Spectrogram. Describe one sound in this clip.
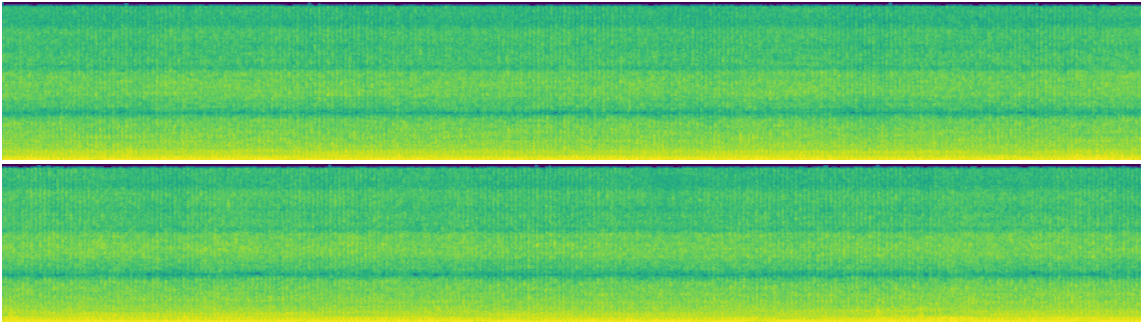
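A boat engine drones loudly and steadily.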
